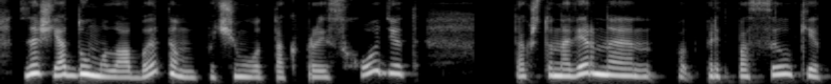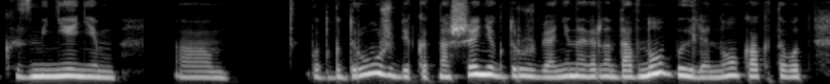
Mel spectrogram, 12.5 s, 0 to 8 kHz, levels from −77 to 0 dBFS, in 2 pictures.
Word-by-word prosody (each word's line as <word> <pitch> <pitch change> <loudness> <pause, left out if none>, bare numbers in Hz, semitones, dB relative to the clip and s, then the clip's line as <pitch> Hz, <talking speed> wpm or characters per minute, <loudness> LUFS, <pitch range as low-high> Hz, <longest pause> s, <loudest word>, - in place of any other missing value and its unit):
знаешь, 265 +2 +5
я 230 - +4
думала 210 -8 +5
об 170 +1 -8
этом, 215 - -1
почему 180 +2 -2
вот 170 -1 -9
так - - -10
происходит. 255 - -4 0.7
Так 195 0 -7
что, 215 - -3
наверное, 225 +1 +5
н 185 0 -9
п 175 - -11
предпосылки 195 +3 -3
к - - -19
изменениям, 190 -2 +1 0.4
эм, 165 -3 -10 0.6
вот 180 -4 -10
к 185 - -6
дружбе, 210 - 0
к 180 - -13
отношению 225 +7 +4
к 190 - -8
дружбе, 195 -2 -3
они, 180 +3 -2
наверное, 190 -1 -1
давно 185 +9 +3
были. 210 - -1
Но 190 +6 -3
как-то 190 -1 -6
вот 180 0 -6
190 Hz, 155 wpm, -23 LUFS, 180-225 Hz, 0.7 s, знаешь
